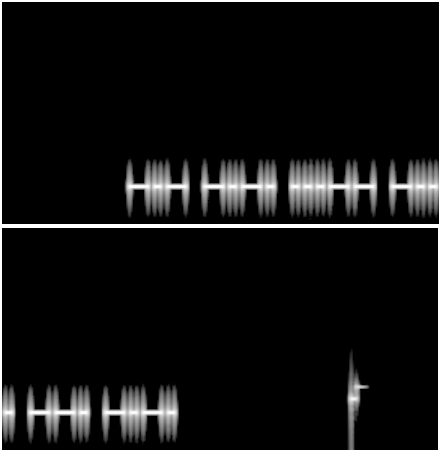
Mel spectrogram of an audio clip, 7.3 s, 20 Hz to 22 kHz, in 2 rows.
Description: Morse code, heard as a keyed tone, about 23 wpm, 700 Hz. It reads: KC3BGC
